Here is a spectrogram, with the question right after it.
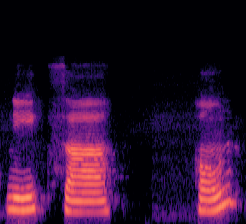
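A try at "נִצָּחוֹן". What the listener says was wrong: Chon. That's a chet.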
